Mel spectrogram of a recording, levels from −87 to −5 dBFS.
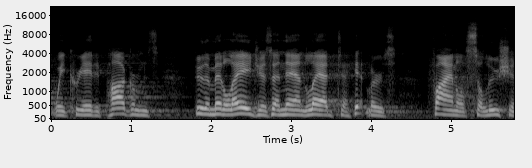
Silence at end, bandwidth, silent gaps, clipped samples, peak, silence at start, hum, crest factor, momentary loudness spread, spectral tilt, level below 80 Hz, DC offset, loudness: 0 s; 12.5 kHz; none; under 0.1%; -20 dBFS; 0 s; none; 18 dB; 10 LU; -5.5 dB/octave; -76 dBFS; under 0.1%; -38 LUFS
